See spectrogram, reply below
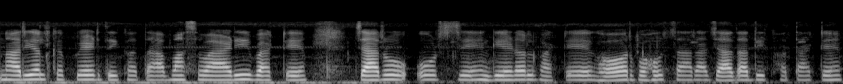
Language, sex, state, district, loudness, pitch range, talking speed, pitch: Bhojpuri, female, Uttar Pradesh, Deoria, -20 LUFS, 200-215 Hz, 120 wpm, 205 Hz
